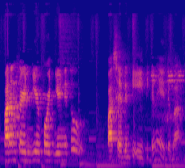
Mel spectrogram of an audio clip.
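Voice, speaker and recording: A man's voice: sits high, lively intonation, normal speed, highs cut off. A man with a Filipino accent chatting casually as a podcast co-host, slipping into English. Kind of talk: casual chat, mixing in English. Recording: roomy echo, music underneath.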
